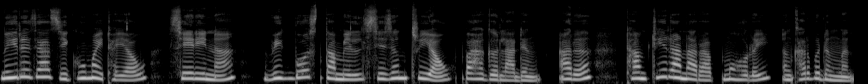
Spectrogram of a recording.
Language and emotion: Bodo, neutral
